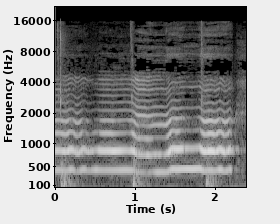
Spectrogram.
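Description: A woman's voice singing a folk-song melody without words and unaccompanied, in a few long held notes with short breaks between them.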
